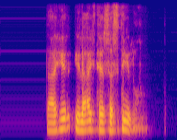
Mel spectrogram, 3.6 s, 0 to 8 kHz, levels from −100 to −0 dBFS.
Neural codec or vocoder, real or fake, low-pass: vocoder, 22.05 kHz, 80 mel bands, HiFi-GAN; fake; 7.2 kHz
